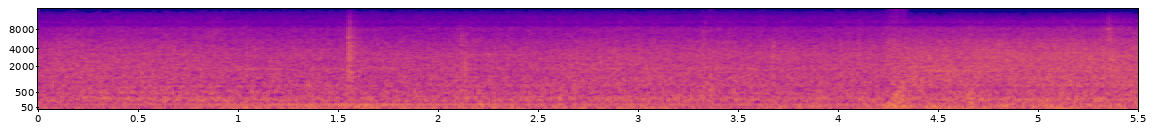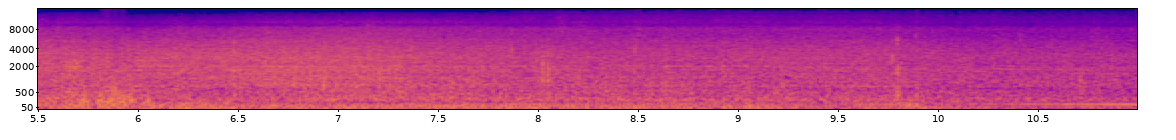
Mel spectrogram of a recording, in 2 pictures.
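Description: Toyota FJ Cruiser's 4.0-litre V6 driving along a rough gravel track, a steady low engine drone under road and wind noise on the outside-mounted microphone, with a louder rumble about halfway through.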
